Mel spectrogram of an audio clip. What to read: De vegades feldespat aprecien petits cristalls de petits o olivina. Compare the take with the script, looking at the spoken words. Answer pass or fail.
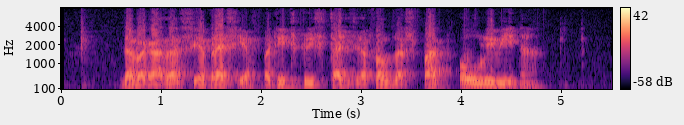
fail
